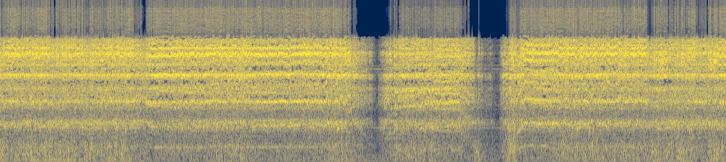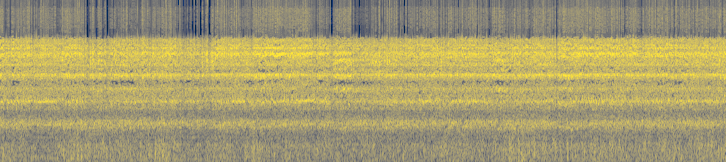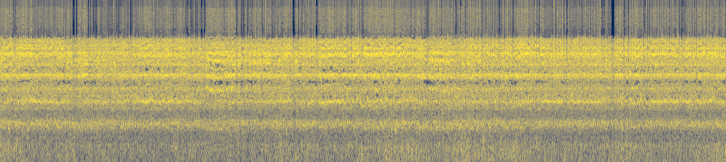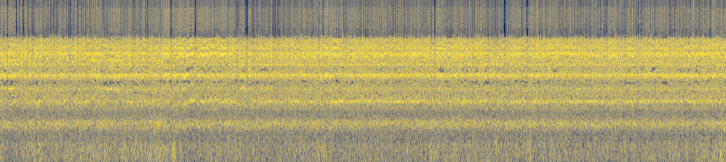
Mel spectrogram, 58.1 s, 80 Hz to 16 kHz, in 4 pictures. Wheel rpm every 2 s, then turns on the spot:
230, 220, 210, 140, 140, 170, 220, 230, 220, 230, 230, 230, 230, 230, 240, 230, 230, 230, 230, 230, 230, 230, 230, 230, 230, 230, 240, 240, 230.
none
